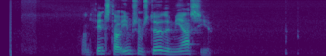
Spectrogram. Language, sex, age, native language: Icelandic, male, 40-49, Icelandic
